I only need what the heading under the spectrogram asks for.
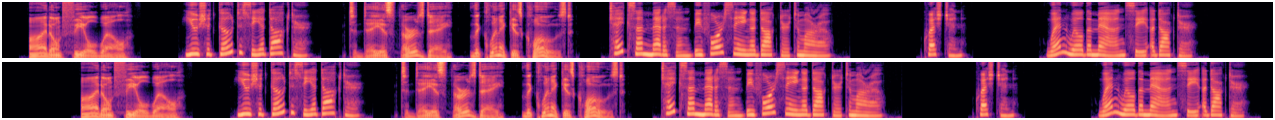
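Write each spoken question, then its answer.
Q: When will the man see a doctor?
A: Tomorrow (Friday)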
